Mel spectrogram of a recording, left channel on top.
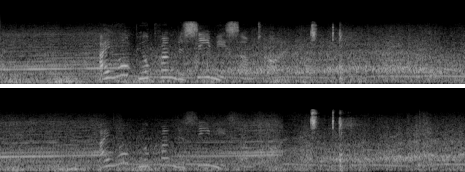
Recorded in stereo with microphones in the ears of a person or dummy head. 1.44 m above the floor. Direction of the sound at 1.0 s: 80° left.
